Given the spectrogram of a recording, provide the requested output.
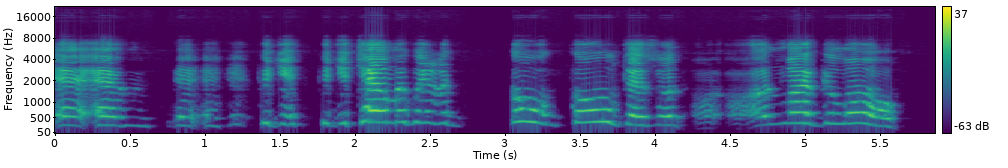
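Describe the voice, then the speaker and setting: A woman's put-on character voice at an extremely high pitch, shaky, at a fairly slow pace with big swings in loudness. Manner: shaky, nervous, hesitant.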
